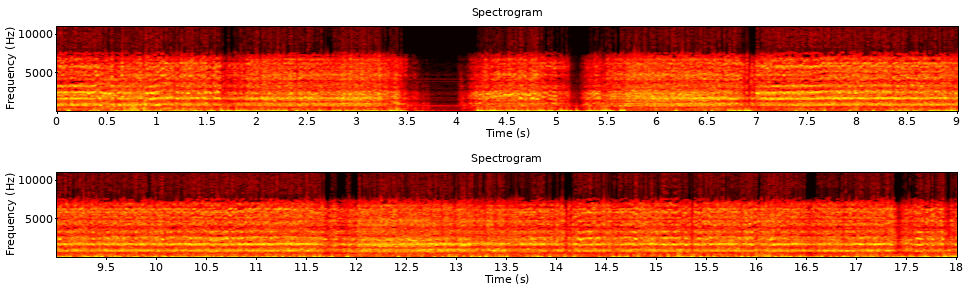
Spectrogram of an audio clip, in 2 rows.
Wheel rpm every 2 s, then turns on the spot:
210, 150, 110, 220, 230, 230, 220, 230, 230.
none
